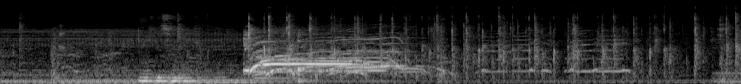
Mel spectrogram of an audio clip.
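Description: An electric bass guitar plays low notes loudly.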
